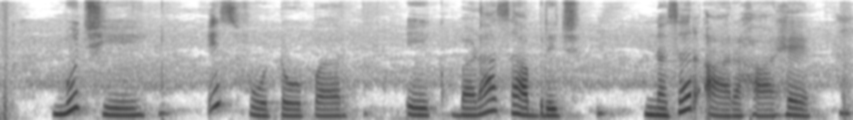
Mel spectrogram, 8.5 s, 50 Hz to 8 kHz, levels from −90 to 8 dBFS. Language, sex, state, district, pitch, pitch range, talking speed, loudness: Hindi, female, Madhya Pradesh, Katni, 180 Hz, 165-225 Hz, 85 wpm, -18 LUFS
